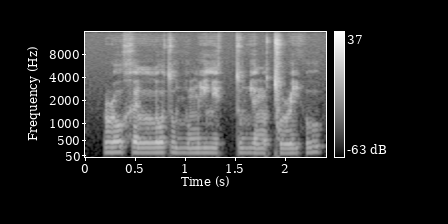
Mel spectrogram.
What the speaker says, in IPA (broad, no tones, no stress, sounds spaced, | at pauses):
ɭ o x ə lː o t u ʎ u m i lʲ e tː u ʎ ɘ n o ǀ u ɭ i h u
